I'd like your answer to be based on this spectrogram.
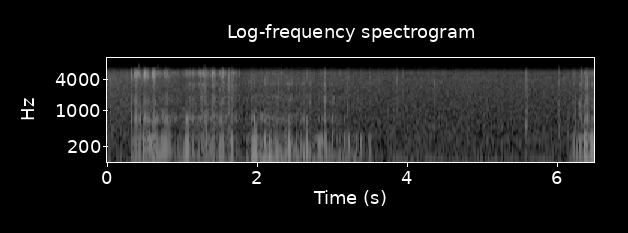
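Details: Six-month-old puppy snoring: low, rattling snore breaths over steady background noise.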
